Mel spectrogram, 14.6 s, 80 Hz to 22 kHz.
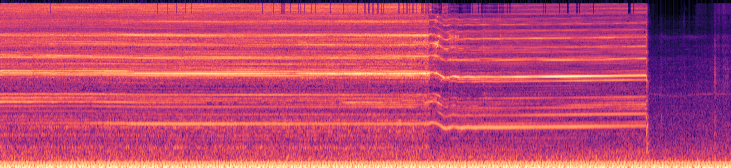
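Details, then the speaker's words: Yamaha F300 outboard after replacing leaking trim seals and refilling fluid: a steady electric trim pump whine with a firm low hum and no sputter once the air is bled out; sounds a lot better, normal operation. "Sounds a lot better already. and should be good to go."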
